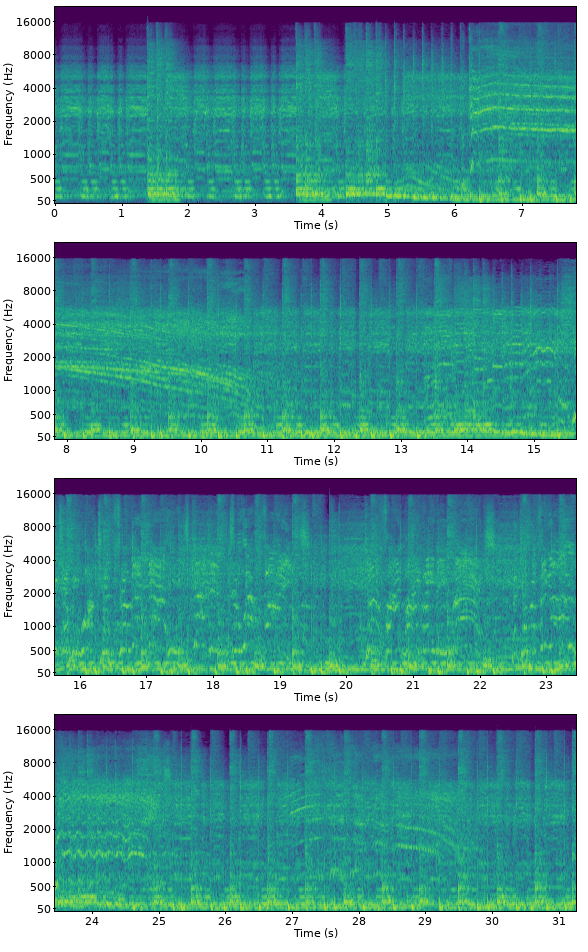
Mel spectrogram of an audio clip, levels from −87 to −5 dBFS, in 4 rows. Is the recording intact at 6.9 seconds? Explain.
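Yes, the audio is intact at 6.9 seconds, with no fault present at that point.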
